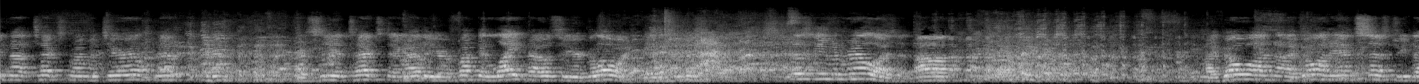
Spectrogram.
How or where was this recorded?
live audience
